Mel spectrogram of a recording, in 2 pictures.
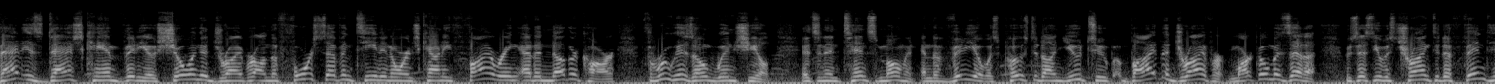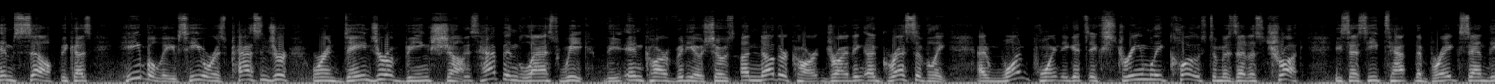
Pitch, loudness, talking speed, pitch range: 175 Hz, -27 LUFS, 180 wpm, 160-190 Hz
